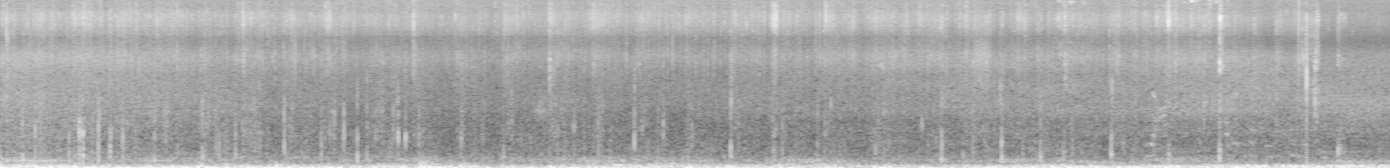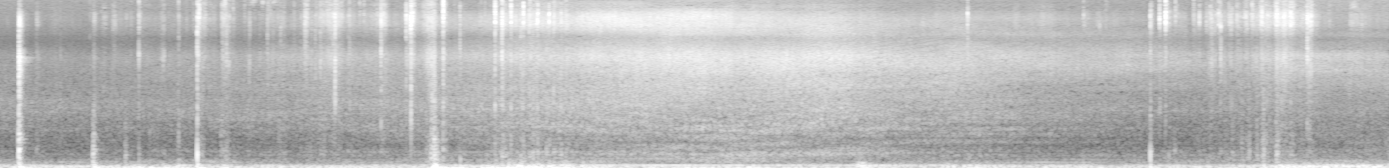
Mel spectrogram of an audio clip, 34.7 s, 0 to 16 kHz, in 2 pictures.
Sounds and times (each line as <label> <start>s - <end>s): walking through falling snow 0.0s - 16.9s
walking through falling snow 18.7s - 34.7s
falling snow 19.4s - 34.7s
